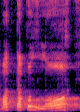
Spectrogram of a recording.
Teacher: یہاں پر قاف حروف مستعلیہ میں سے پر پڑھیں گے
